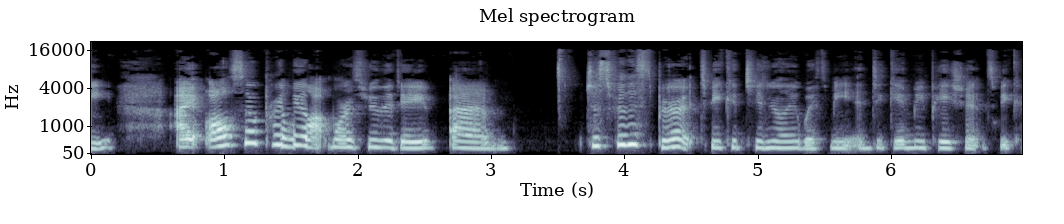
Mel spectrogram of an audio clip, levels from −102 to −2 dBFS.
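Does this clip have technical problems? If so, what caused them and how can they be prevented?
Yes. Between 1.42 and 1.63 s, after "I also" and before "more through the day", frames out of order: two adjacent blocks of about 93 ms, consistent with runs of four frames, play swapped, causing a garbled flutter with no lost time. Prevent it by reordering packets on sequence numbers in the receive buffer before decoding.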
